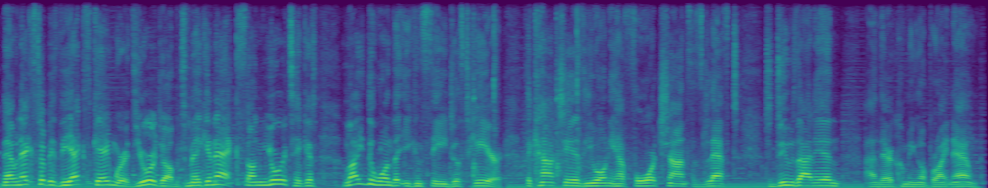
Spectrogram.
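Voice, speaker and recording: A middle-aged man presenting a TV bingo draw in a clear, measured, scripted style. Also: on the high side, animated. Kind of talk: scripted game-show presenting, calling out numbers. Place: TV studio. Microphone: lapel mic. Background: music.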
